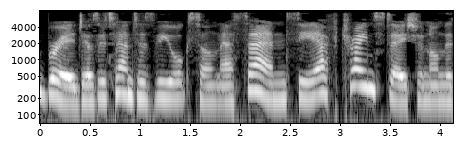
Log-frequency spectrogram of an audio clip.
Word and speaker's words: Auxonne: the usage in practice however the pronunciation of Oxon is debatable the inhabitants themselves being divided between a pronunciation of K's and SS local elected officials as well as sncf announcements retain the pronunciation K this pronunciation has the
